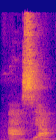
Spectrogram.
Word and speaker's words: Asia: Asia, 2 syllables only, syllable, syllable, Asia, okay? 2 syllables, not 3 like in English.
